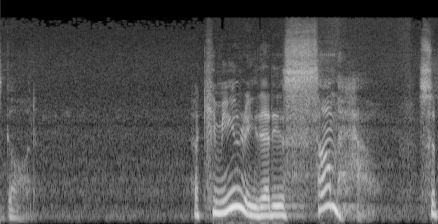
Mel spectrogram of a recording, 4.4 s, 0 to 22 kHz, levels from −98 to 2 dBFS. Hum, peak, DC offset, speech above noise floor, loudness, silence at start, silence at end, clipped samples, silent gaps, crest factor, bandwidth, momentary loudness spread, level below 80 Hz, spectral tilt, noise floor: none; -6 dBFS; under 0.1%; 31 dB; -18 LUFS; 0 s; 0 s; under 0.1%; none; 16 dB; 16 kHz; 18 LU; -64 dBFS; -4.5 dB/octave; -49 dBFS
